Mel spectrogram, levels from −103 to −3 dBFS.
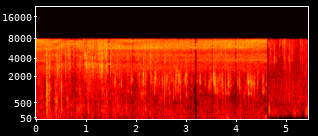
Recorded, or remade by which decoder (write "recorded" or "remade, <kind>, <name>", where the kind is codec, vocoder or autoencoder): recorded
